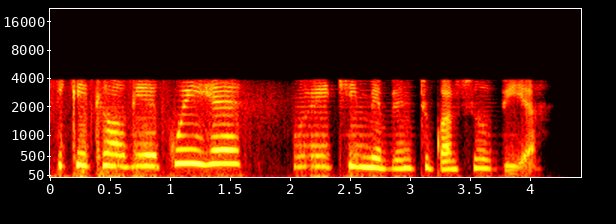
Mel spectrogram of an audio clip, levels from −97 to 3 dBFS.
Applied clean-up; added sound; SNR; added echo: neural separator model SepFormer WHAMR!.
